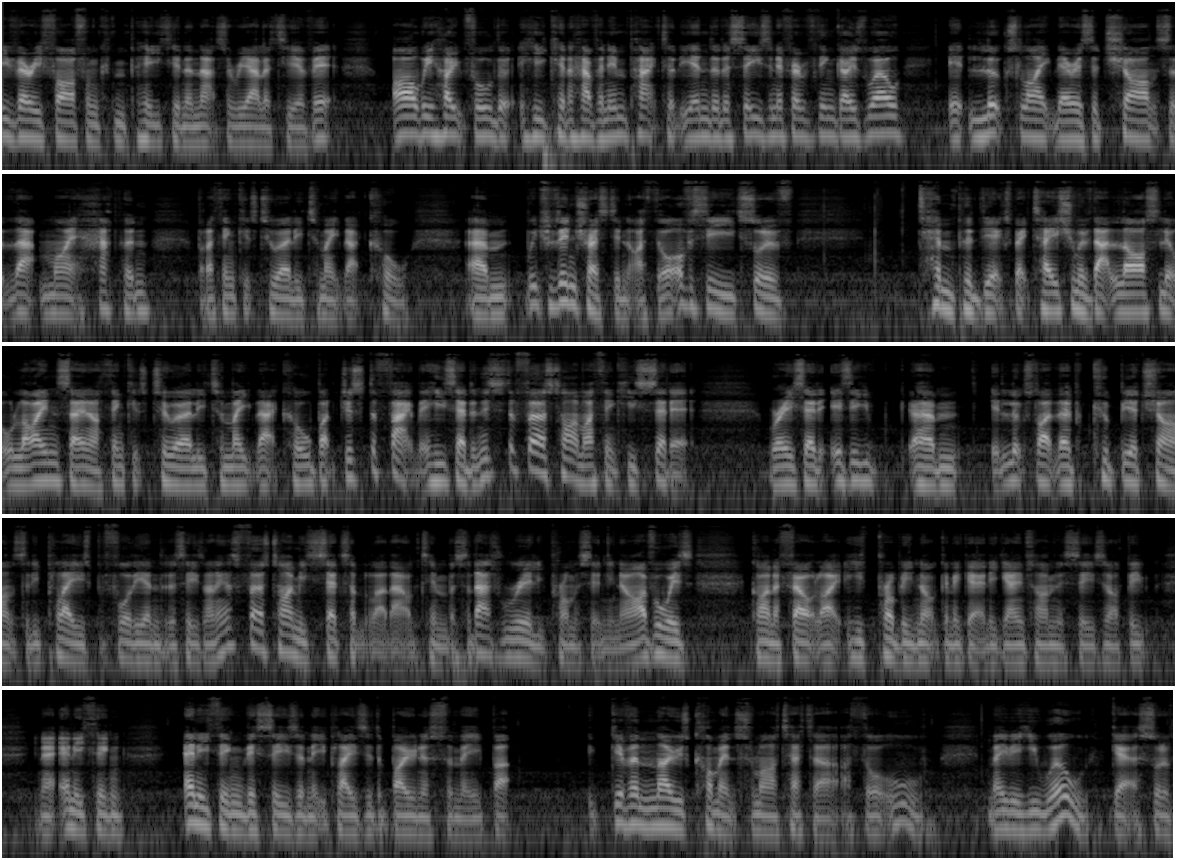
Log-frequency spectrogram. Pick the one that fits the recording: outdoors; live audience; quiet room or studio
outdoors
